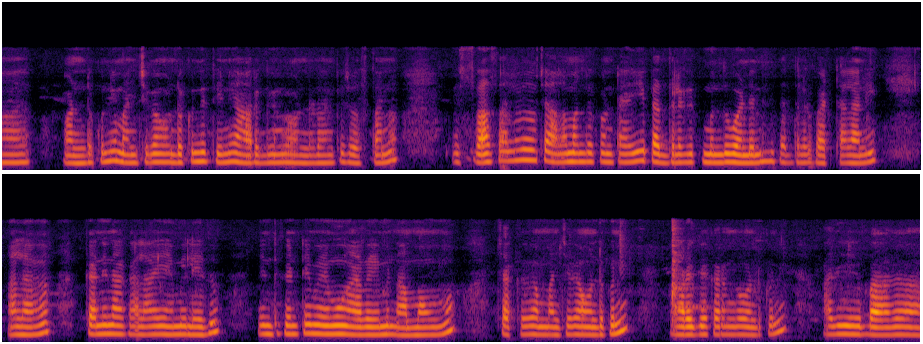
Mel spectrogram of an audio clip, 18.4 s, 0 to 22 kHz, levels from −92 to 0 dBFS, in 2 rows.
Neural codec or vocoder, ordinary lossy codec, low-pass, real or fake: none; none; 7.2 kHz; real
